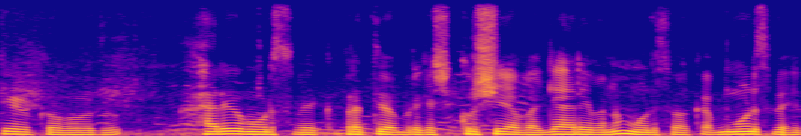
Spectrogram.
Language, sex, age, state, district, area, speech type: Kannada, male, 18-30, Karnataka, Vijayanagara, rural, spontaneous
